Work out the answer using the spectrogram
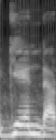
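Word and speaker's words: gander: তাহলে এর sorry masculine জেন্ডারটা কি হবে? এর ম্যাসকুলিন জেন্ডারটা হবে গেন্ডার। Option D. অনেকে জেন্ডার উচ্চারণ করে তুমি গেন্ডার উচ্চারণ করবে।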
